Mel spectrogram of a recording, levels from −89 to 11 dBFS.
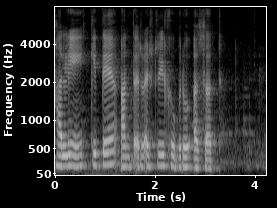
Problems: background sounds at intervals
